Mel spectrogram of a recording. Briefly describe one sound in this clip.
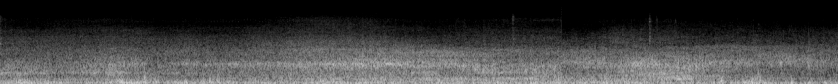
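Car engines hum and pass by close.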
